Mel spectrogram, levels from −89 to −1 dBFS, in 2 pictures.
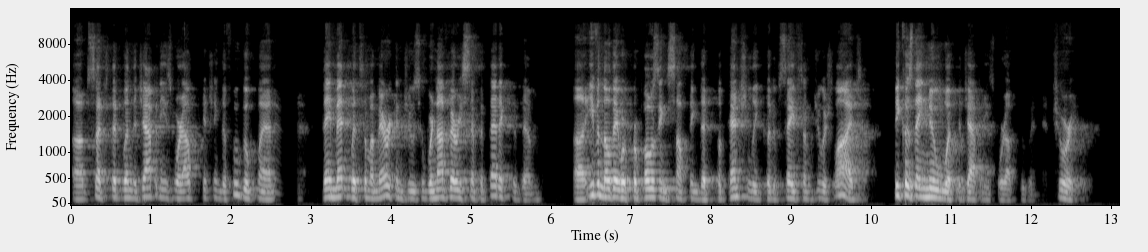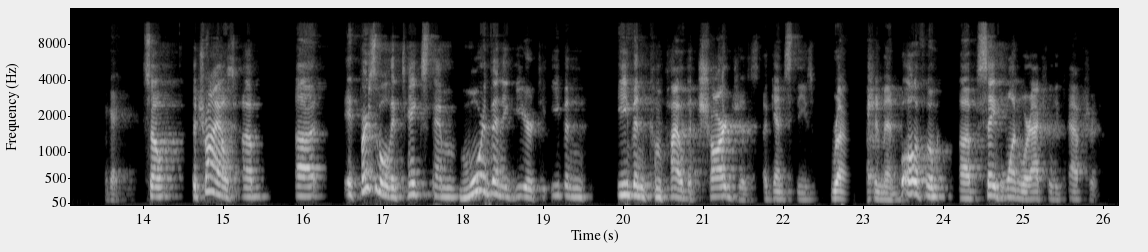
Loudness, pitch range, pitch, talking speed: -27 LUFS, 135-175 Hz, 155 Hz, 200 wpm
